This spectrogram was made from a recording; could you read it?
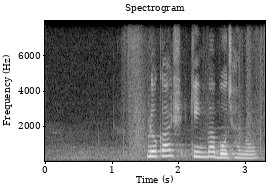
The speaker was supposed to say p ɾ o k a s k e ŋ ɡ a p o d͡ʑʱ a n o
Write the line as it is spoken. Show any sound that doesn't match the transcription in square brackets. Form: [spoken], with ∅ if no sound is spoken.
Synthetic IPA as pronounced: p ɾ o k a [ʃ] k [i] ŋ [b] a [b] o d͡ʑʱ a n o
